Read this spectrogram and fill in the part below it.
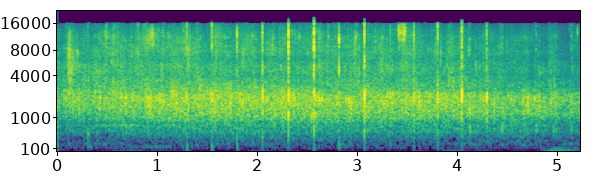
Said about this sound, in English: So I feel like you deserve a round of applause for that.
